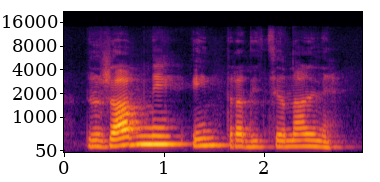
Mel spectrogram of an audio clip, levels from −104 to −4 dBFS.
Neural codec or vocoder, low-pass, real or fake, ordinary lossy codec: codec, 44.1 kHz, 7.8 kbps, Pupu-Codec; 14.4 kHz; fake; none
